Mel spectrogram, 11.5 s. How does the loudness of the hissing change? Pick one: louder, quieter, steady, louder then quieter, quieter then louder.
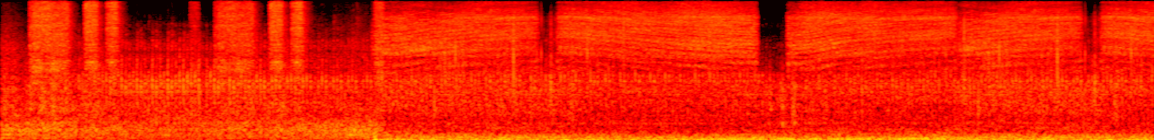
steady.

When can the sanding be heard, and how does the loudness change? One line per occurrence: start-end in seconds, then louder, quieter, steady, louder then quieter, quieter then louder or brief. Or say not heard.
not heard.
